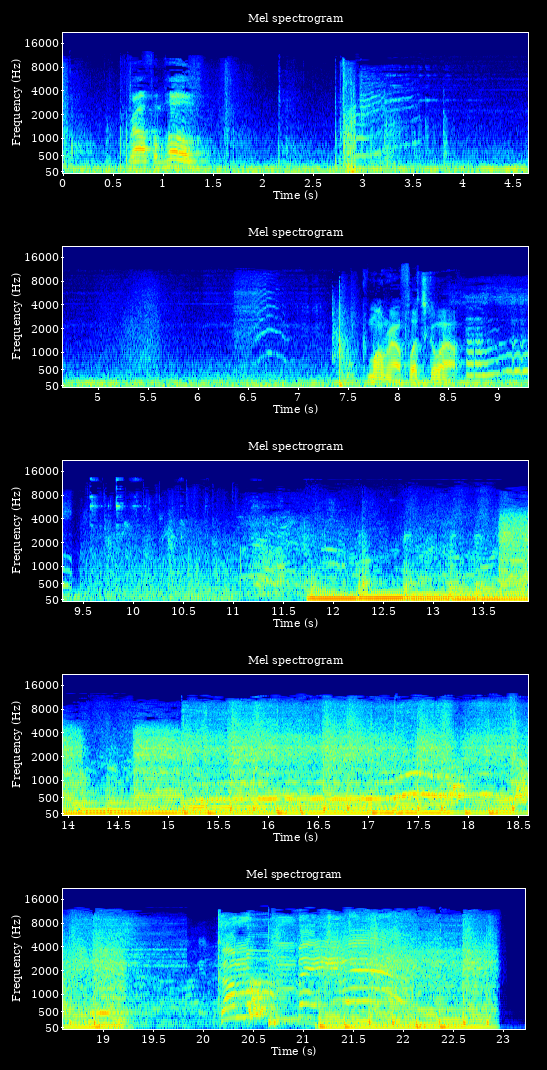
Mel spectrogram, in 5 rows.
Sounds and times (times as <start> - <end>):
Music: 11.7 - 19.6, 20.2 - 23.1
Bow-wow: 17.7 - 18.7, 20.4 - 20.7.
